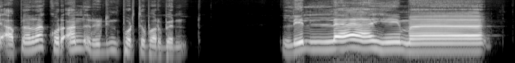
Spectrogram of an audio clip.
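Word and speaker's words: لِلَّهِ مَا: কোরআন reading পড়তে পারবেন লিল্লাহিমা লাম দিয়ে এই তাসদিদ ওয়ালা লাম ধরবে লাম লাম জের লিল লাম খাড়া জবর লা লিল্লাহ হি লিল্লাহি লা এক আলিফ টান খাড়া জবর লিল্লাহি মা এক আলিফ টান জবরের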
